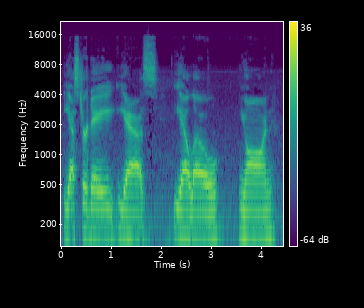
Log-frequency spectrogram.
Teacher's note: it is produced when the front of the tongue it's making contact with the hard palate. We have yesterday, yes, yellow, yawn, and by its voicing, it is voiced. · By its place of articulation, it is palatal, palatal, and by its manner of articulation is an approximant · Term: palatal sound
